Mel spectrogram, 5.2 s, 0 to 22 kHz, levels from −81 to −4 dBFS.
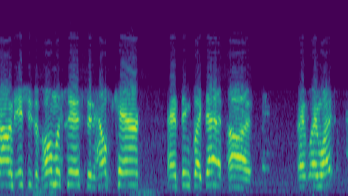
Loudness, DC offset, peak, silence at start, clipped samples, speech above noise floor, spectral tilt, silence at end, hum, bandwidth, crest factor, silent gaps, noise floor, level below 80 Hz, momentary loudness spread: -17 LUFS; under 0.1%; -6 dBFS; 0 s; under 0.1%; 32 dB; -4 dB/octave; 0.25 s; none; 10.5 kHz; 12 dB; none; -49 dBFS; -62 dBFS; 7 LU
